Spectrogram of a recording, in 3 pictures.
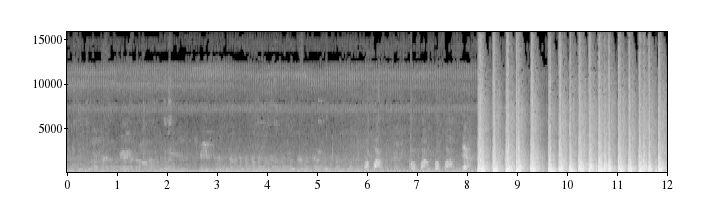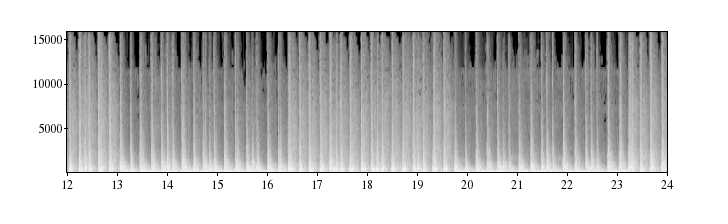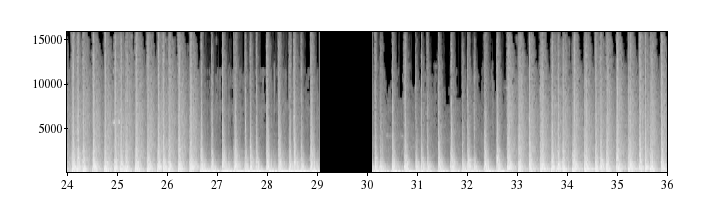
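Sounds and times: murmur of crowd voices: 0.0s - 8.2s
hand drums beating fast: 8.2s - 29.0s, 30.1s - 36.0s.

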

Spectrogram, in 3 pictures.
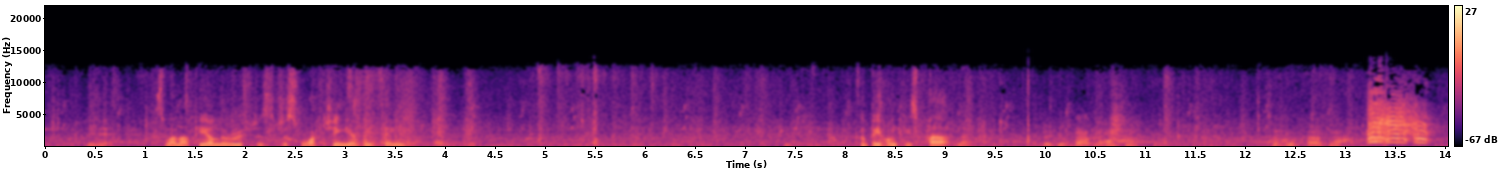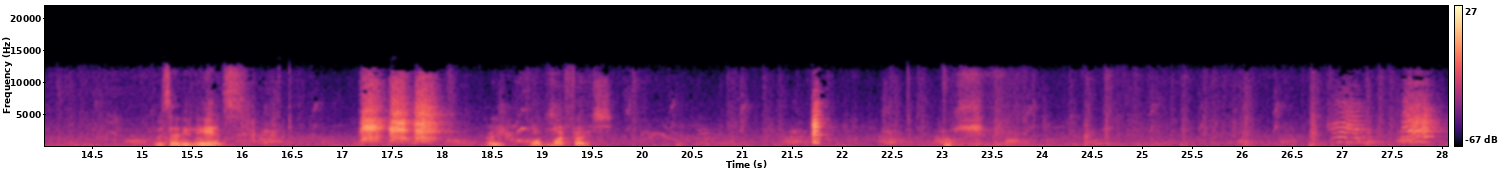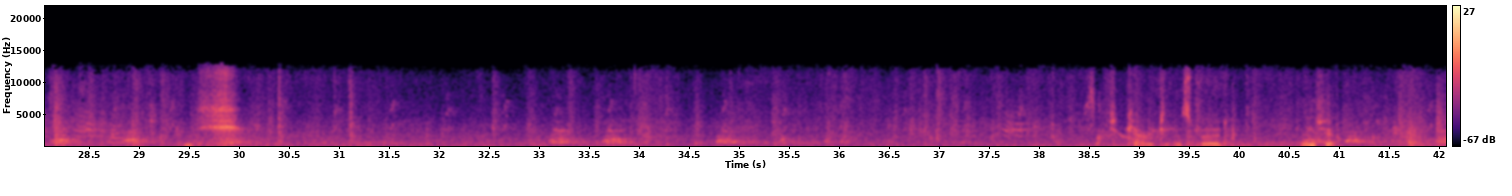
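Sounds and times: bird squawking: 13.2s - 14.0s, 17.2s - 19.0s, 20.0s - 24.0s, 26.3s - 30.2s.

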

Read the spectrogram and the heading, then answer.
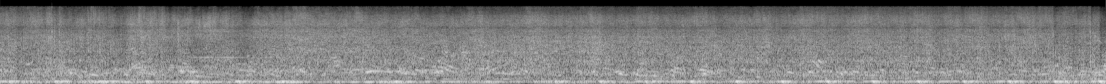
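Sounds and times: faint crowd voices: 0.0s - 11.0s
firework wheel hissing: 0.0s - 11.0s
low pulsing rumble: 0.0s - 11.0s.

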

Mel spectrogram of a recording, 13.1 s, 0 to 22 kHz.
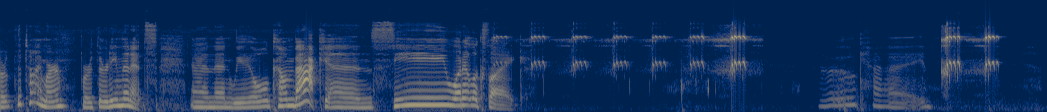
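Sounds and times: low croaking call: 6.6s - 9.4s, 11.8s - 12.5s
short even chirps: 6.6s - 9.5s, 11.8s - 12.5s.

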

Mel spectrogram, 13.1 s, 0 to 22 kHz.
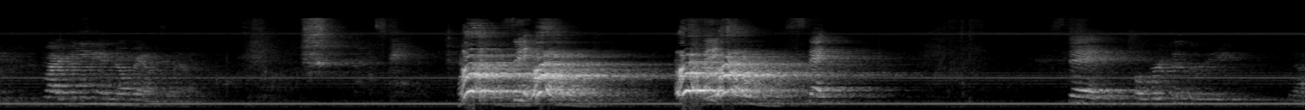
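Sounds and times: dog howling: 6.8s - 7.8s.

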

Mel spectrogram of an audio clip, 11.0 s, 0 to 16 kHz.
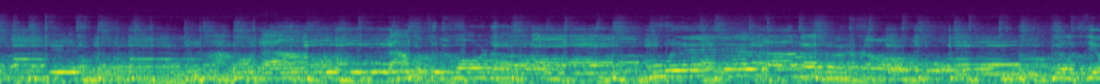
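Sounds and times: bass: 0.0s - 11.0s
drum kit: 0.0s - 11.0s
electric guitar: 0.0s - 11.0s.

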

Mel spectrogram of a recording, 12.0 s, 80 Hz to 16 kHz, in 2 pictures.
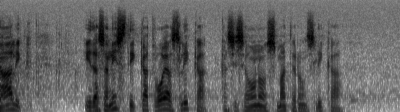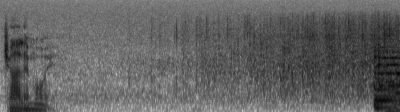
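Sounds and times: audience applause: 0.0s - 1.6s, 7.9s - 12.0s
orchestra brass playing held chords: 11.6s - 12.0s.

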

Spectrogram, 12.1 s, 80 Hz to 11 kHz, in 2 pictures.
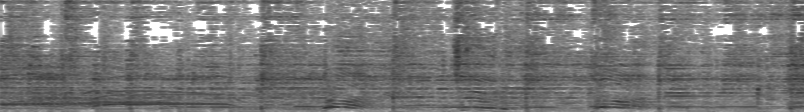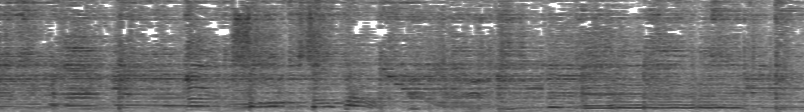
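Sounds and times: live band playing: 0.0s - 12.0s
steady drum beat: 0.0s - 12.0s.

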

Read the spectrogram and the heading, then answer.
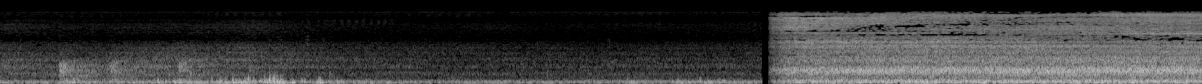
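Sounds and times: distant jet engines humming: 0.0s - 12.0s
wind buffeting microphone: 0.4s - 12.0s.

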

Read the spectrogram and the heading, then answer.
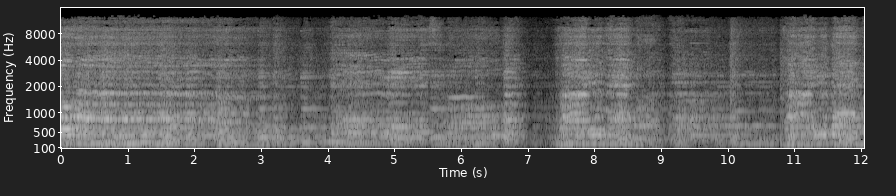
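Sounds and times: gospel choir singing: 0.0s - 12.0s
soloists singing on microphones: 0.0s - 12.0s.

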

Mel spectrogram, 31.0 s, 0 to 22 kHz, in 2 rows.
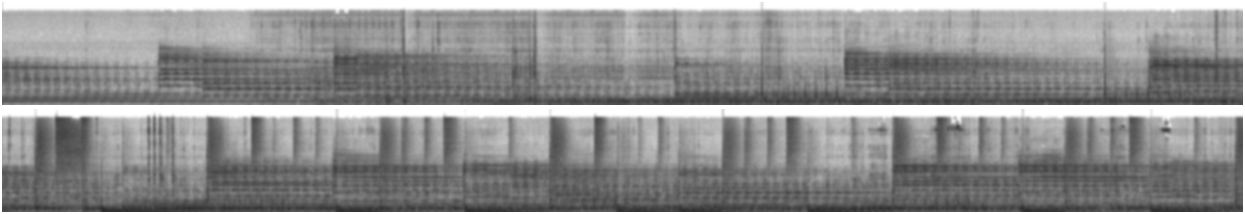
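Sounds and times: background music with held chords: 0.0s - 31.0s
low bass line: 0.0s - 31.0s.

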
